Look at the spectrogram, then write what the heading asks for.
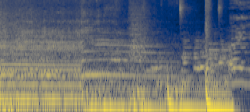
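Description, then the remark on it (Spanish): A car engine hums steadily and loudly, then revs hard in a couple of quick rising bursts near the end, with no voices present. “Motores, ha llegado la hora de pisar el acelerador.”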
